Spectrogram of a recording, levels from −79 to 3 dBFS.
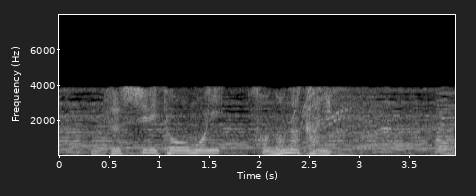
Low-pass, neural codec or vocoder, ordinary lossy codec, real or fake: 7.2 kHz; none; AAC, 16 kbps; real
